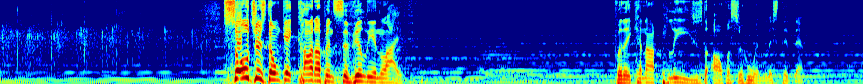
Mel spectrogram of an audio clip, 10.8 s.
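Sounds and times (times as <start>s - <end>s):
crowd audience clapping hands: 0.0s - 3.2s
speech: 2.8s - 5.2s, 7.7s - 10.2s.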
